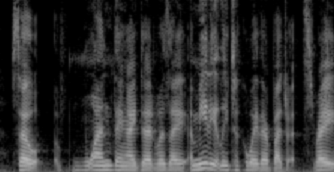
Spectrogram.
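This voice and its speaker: The woman has a fairly low pitch, fairly even intonation and a moderate pace, in an ordinary speaking voice. The recording is very clean, with a silent background. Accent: General American. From Las Vegas, US West. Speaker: radio sales manager. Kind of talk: interview. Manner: casual, conversational.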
